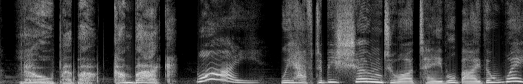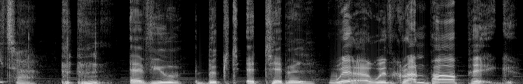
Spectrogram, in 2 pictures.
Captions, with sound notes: - No, Peppa! Come back! - Why? - We have to be shown to our table by the waiter. - (clears throat) Have you booked a table? - We're with Grandpa Pig.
